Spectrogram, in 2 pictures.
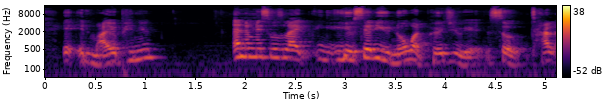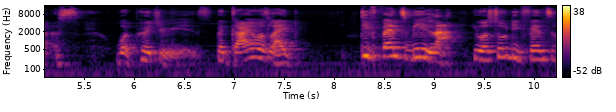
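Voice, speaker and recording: A woman's somewhat breathy voice with a fairly high pitch. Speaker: YouTube commentator. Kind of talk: casual reaction vlog. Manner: animated.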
